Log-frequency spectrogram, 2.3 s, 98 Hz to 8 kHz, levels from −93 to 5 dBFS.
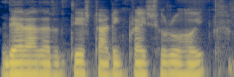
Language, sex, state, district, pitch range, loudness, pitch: Bengali, male, Tripura, West Tripura, 110-115 Hz, -18 LUFS, 110 Hz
